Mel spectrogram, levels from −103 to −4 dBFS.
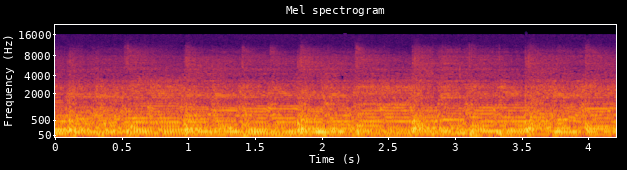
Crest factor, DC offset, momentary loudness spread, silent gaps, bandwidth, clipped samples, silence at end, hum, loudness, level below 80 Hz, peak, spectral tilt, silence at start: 16 dB; under 0.1%; 2 LU; none; 11.5 kHz; under 0.1%; 0 s; none; -21 LUFS; -32 dBFS; -4 dBFS; -7 dB/octave; 0 s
